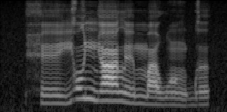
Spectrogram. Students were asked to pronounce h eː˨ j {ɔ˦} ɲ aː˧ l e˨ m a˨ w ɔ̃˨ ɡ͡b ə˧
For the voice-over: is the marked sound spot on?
yes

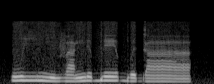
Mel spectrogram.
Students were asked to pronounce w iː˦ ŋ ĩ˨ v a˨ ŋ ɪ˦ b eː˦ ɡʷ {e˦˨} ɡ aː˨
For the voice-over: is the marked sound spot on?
no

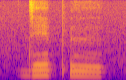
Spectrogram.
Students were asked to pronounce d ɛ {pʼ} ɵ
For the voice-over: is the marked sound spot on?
yes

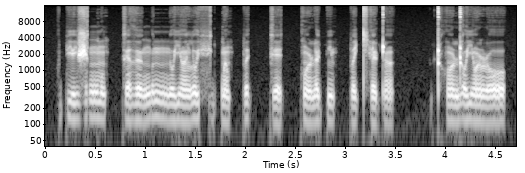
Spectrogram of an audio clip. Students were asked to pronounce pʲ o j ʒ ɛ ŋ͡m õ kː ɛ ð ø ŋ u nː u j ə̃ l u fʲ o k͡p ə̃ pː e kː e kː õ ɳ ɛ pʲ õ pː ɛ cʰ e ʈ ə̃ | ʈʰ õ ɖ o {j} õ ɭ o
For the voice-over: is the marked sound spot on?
yes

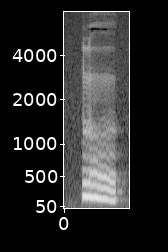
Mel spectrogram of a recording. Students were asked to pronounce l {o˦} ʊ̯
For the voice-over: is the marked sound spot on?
no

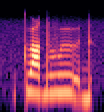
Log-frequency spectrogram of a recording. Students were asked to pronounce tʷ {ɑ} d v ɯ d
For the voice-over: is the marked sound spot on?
yes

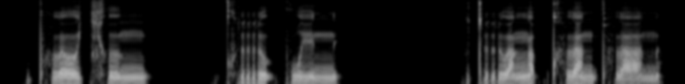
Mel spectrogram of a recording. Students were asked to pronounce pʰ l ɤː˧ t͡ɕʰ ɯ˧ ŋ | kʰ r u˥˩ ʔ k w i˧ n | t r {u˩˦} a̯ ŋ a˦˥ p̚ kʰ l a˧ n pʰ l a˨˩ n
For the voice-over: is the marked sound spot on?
yes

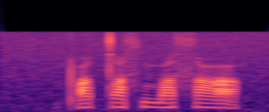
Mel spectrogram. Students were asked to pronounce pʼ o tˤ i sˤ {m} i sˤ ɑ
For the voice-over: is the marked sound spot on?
yes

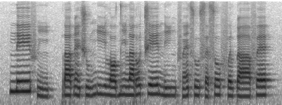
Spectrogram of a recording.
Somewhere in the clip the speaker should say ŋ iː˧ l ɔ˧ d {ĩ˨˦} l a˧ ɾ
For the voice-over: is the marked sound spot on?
no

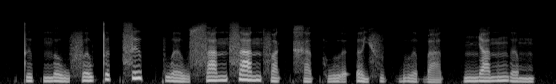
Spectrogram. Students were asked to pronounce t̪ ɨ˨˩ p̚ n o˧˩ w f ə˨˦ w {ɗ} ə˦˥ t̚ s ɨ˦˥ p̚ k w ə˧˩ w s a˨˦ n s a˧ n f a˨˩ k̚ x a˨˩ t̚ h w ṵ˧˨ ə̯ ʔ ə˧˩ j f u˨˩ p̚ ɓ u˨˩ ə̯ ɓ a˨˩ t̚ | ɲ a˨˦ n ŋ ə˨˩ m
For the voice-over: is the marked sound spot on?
no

